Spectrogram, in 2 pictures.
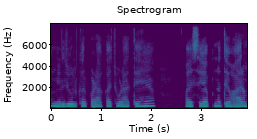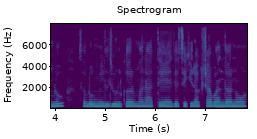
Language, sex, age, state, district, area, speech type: Hindi, female, 18-30, Uttar Pradesh, Ghazipur, rural, spontaneous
